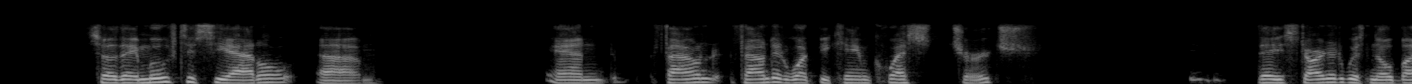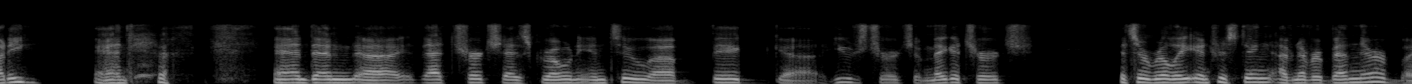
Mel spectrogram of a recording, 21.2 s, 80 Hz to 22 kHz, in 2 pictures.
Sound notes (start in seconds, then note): 11.5 laughter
